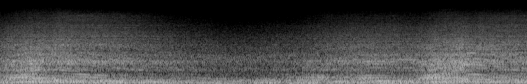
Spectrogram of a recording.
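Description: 2001 Acura CL's 3.2-litre V6 revved while standing still, heard from inside the cabin: the engine speed rises and falls twice, to about 3,000 rpm, once near the start and again about four seconds in.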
